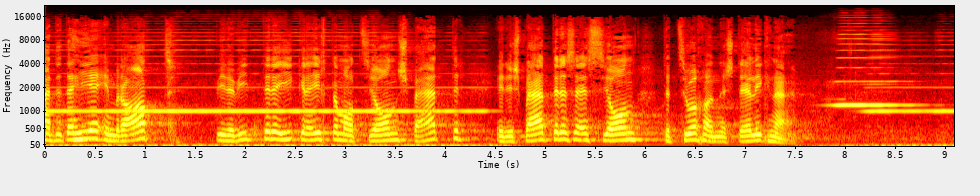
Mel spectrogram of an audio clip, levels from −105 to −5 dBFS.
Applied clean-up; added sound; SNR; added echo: none; Harmonica; 7 dB; none.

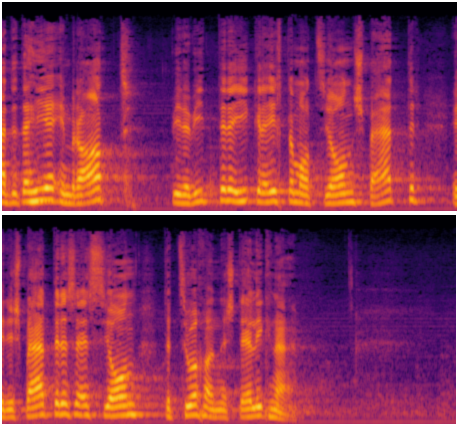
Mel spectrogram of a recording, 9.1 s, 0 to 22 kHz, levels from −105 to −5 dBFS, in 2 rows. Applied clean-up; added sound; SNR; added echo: none; none; none; none.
